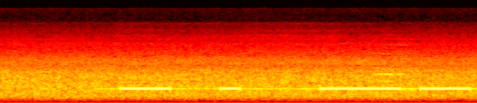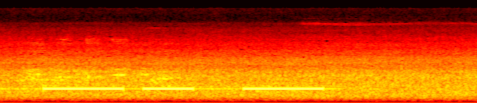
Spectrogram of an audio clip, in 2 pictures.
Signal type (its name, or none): radio time signal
